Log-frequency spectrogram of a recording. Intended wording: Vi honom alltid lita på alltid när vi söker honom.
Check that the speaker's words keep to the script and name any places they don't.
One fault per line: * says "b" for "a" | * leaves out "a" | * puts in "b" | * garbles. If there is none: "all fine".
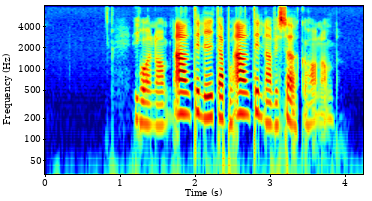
all fine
